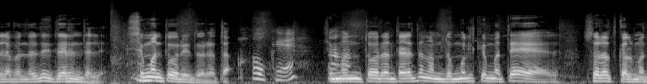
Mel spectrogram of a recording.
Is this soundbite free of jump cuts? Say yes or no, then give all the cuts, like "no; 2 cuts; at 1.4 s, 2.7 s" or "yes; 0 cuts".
no; 1 cut; at 1.1 s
